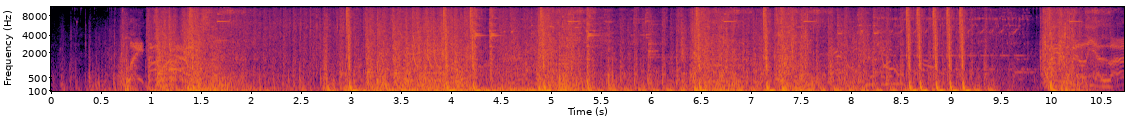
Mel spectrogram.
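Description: Rapid gunfire rattles in bursts.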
